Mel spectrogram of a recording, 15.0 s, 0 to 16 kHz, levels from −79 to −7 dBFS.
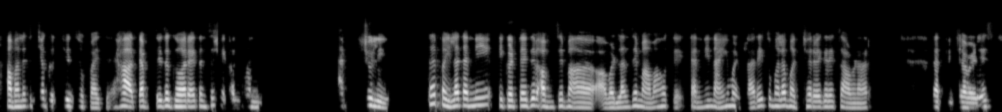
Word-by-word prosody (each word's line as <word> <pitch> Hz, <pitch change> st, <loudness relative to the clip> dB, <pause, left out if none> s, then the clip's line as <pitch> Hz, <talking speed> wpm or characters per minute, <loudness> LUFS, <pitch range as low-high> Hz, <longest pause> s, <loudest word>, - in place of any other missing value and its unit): आम्हाला 190 Hz, +1 st, +3 dB
त्यांच्या 210 Hz, +2 st, -6 dB
गच्चीत 205 Hz, +2 st, -2 dB
झोपायचंय. 160 Hz, -5 st, -5 dB
हां, 200 Hz, -1 st, +7 dB
त्या 195 Hz, -, +6 dB
ते 195 Hz, +2 st, -3 dB
जे 215 Hz, -, +5 dB
घर 190 Hz, -1 st, +5 dB
आहे 190 Hz, 0 st, +4 dB
त्यांच 195 Hz, -2 st, -3 dB
शेतात 220 Hz, -3 st, -6 dB
बां 185 Hz, -3 st, -6 dB, 1.3 s
अ‍ॅक्चुअली! 200 Hz, -9 st, 0 dB, 0.7 s
तर 285 Hz, +1 st, +3 dB
पहिला 215 Hz, -3 st, +5 dB
त्यांनी 220 Hz, 0 st, +3 dB, 0.3 s
तिकडचे 205 Hz, 0 st, +2 dB
जे 230 Hz, +3 st, +3 dB
आमचे 180 Hz, +1 st, -3 dB
मा 195 Hz, -, +2 dB, 0.5 s
वडिलांचे 170 Hz, +6 st, 0 dB
मामा 170 Hz, -3 st, -1 dB
होते 200 Hz, -1 st, -6 dB
त्यांनी 170 Hz, +3 st, -4 dB
नाही 195 Hz, -1 st, -2 dB
म्हंटलं, 180 Hz, -7 st, -3 dB
"अरे, 195 Hz, +6 st, -1 dB
तुम्हाला 210 Hz, -1 st, +1 dB
मच्छर 195 Hz, +1 st, -2 dB
वगैरे 185 Hz, +1 st, -2 dB
चावणार 155 Hz, -3 st, -2 dB, 1.0 s
रात्रीच्या 330 Hz, -, -1 dB
वेळेस, 180 Hz, +5 st, -1 dB
195 Hz, 135 wpm, -23 LUFS, 175-210 Hz, 1.3 s, हां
